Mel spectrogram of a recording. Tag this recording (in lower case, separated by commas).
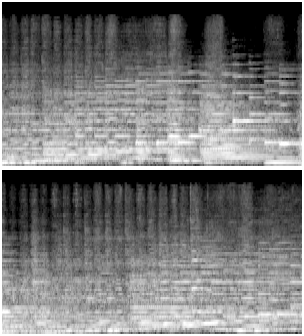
classical music, music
